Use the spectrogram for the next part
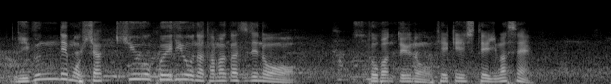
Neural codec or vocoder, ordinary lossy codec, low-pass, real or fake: codec, 16 kHz, 6 kbps, DAC; none; none; fake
